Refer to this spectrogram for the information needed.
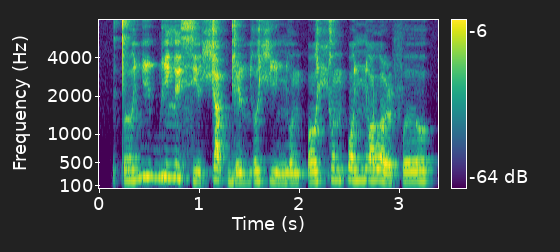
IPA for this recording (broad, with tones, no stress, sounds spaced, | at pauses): t ɤ˨˦ ʎ i˦ b i˦ lʲ o˨ sʲ ɤ˨ ç a˦˨ p ɡ i˨ ɭ ʎ ɤ˦ ç i˨ ɲ o˨ n ʔ ɔ˧ ç o˦ n p ɔ˦ ɲ ɔ˦ lˠ o˨ ɭ f ɤ˦ o̯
